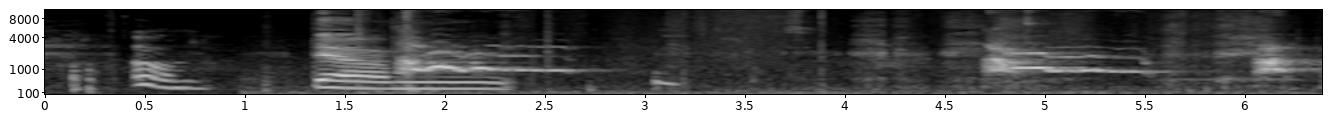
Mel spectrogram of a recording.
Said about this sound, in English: To all the listeners, yeah, our special guest, the neighbor's dog. Yeah, it's just gonna be like that. Sorry.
